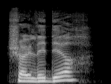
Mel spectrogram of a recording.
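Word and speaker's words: Söyledir: Wir hören in diesem Stück, dieses Stück heißt, das steht auch sogar, wie man das aussprechen soll, Schöleder, so heißt das Stück, das heißt, gesprochen ist S, oder geschrieben ist S-O-Umlaut Y-L-E-D-I-R aus dem Jahr 1983.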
